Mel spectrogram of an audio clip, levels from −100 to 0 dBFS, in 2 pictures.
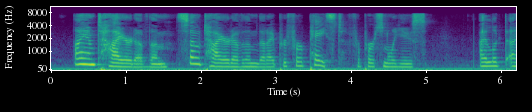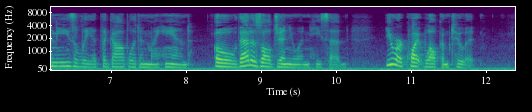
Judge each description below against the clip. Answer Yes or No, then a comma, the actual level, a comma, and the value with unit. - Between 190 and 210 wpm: Yes, average, 195 wpm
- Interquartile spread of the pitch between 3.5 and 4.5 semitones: Yes, average, 4.0 semitones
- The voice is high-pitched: No, medium, 175 Hz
